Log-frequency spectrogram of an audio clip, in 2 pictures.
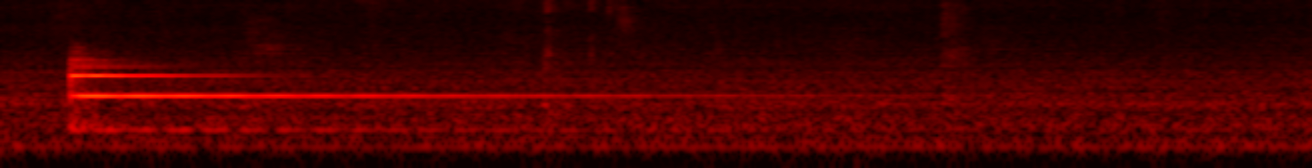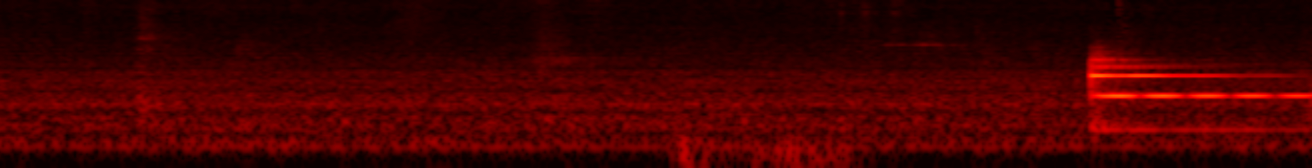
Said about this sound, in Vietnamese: Đó là chúng ta thực tập tiếng chuông chánh niệm.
